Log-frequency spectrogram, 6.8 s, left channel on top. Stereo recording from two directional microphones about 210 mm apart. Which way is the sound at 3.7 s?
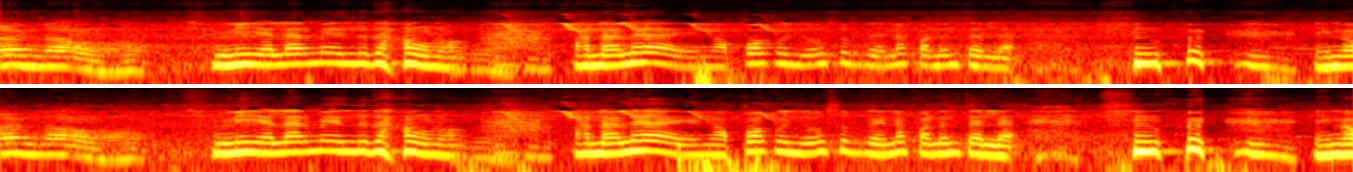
30° right (ahead or behind).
